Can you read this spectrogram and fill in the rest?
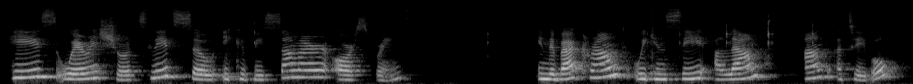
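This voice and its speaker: A woman in her twenties answers speaking-test questions carefully, with small hesitations. Her voice is high. The room adds a clear echo. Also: lively intonation, slow. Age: 20s. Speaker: student, exam candidate. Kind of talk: practice exam answers. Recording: echoey room.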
